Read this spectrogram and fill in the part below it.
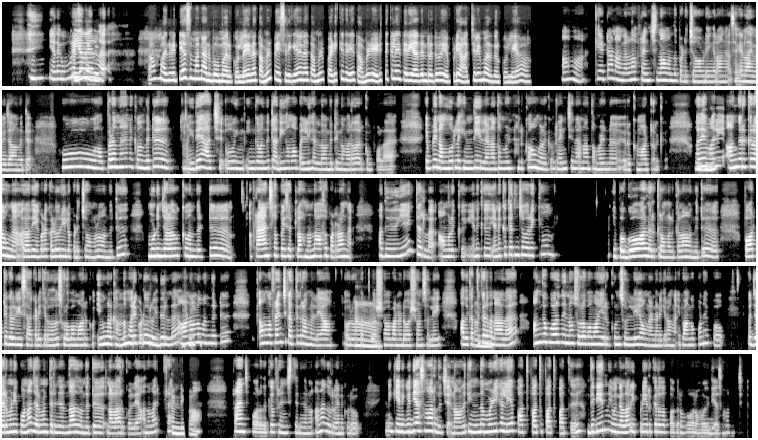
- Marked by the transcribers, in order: chuckle; laughing while speaking: "எனக்கு புரியவே இல்ல"; drawn out: "ஓ!"; "போர்ச்சுகல்" said as "போர்டுகல்"; laugh; other background noise
- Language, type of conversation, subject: Tamil, podcast, சுற்றுலா இடம் அல்லாமல், மக்கள் வாழ்வை உணர்த்திய ஒரு ஊரைப் பற்றி நீங்கள் கூற முடியுமா?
